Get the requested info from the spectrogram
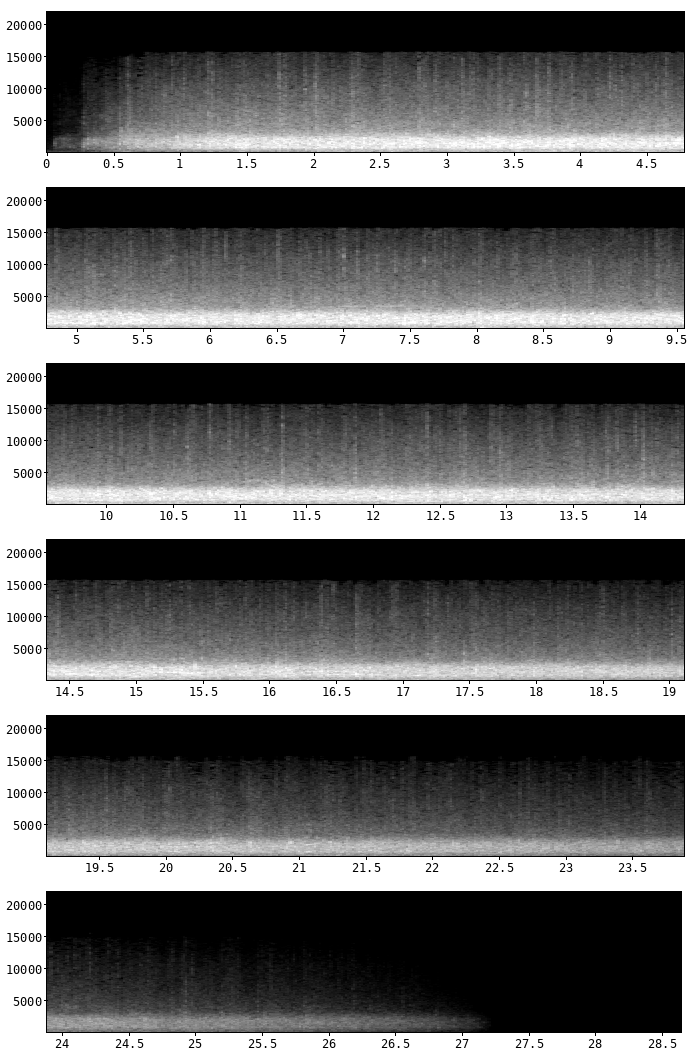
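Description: Concert-hall audience applauding: the clapping breaks out suddenly about half a second in, holds steady, then slowly fades away over the last ten seconds or so.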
